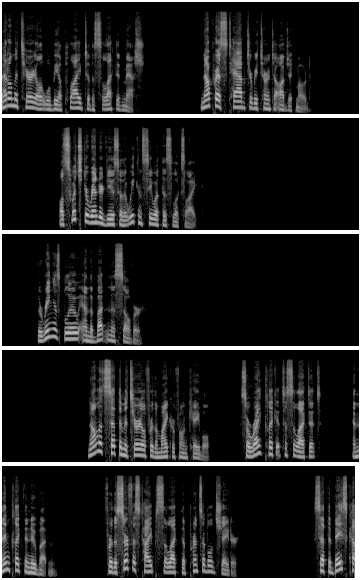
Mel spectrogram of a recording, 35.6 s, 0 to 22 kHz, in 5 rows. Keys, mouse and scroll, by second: 4.6 Tab, 7.5 click, 19.1 click, 22.6 middle click, 26.6 right click, 28.5 click, 30.6 click, 34.9 click.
